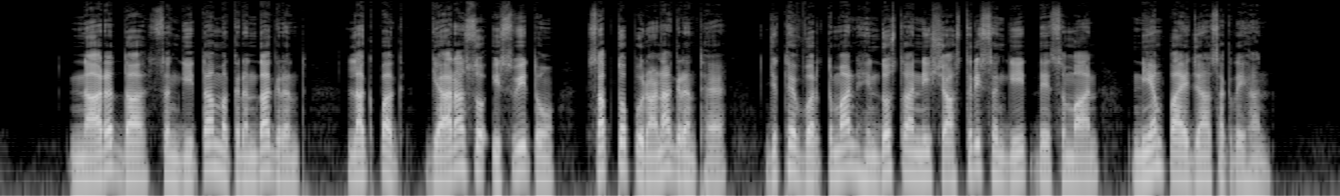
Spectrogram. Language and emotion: Punjabi, neutral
